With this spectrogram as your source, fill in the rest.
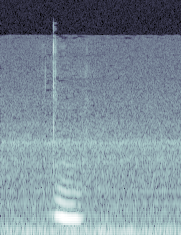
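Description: A young woman makes a brief low murmur close to a microphone.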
